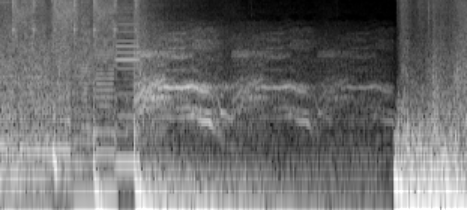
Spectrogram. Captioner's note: really weird scream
